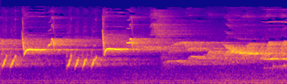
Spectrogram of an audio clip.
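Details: White-rumped shama (murai batu) singing in the morning as a masteran training recording for other birds: loud clear whistles held level, then quick ascending trills of short notes, a second whistle, and lower drawn-out buzzy phrases, over a faint steady hum.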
